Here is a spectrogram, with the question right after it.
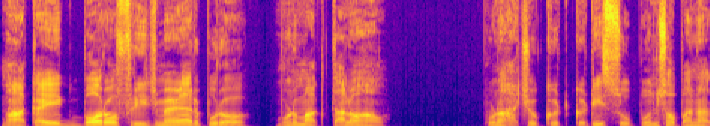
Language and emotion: Goan Konkani, sad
